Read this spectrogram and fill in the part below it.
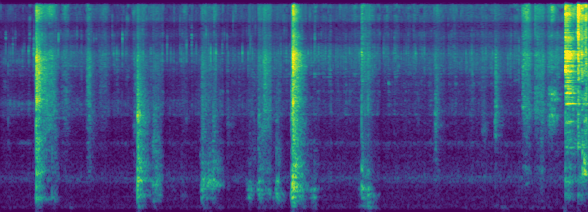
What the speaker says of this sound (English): Thoroughly mix. Mix thoroughly.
